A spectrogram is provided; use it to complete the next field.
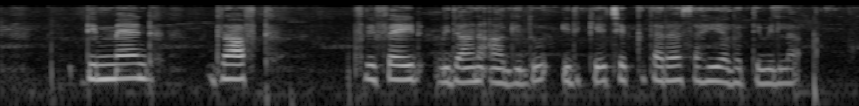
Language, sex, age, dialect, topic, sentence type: Kannada, female, 25-30, Coastal/Dakshin, banking, statement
